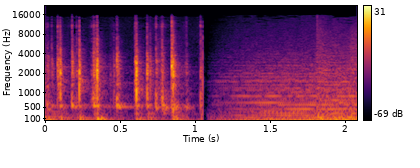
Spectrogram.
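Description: Rapid computer-keyboard typing clicks, about a dozen in the first second, as a typing sound effect; then the clicks stop and music builds up steadily.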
